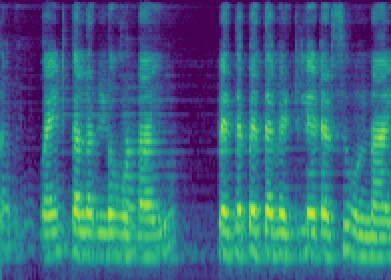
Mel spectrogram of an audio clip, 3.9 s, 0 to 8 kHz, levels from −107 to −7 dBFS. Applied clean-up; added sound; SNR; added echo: neural mask model DeepFilterNet 3.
